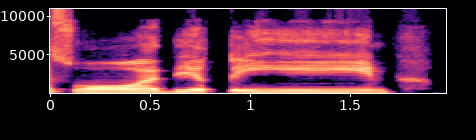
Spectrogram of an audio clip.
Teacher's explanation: سواد موٹا ہے اور کھڑی زبر کے ساتھ ہے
